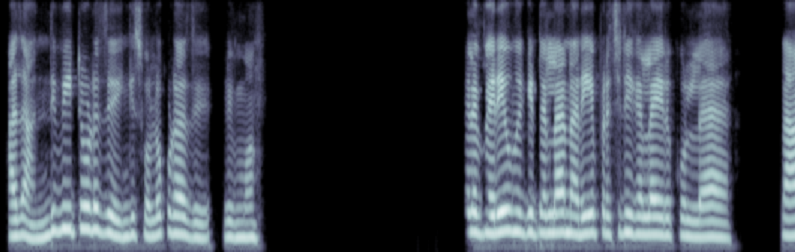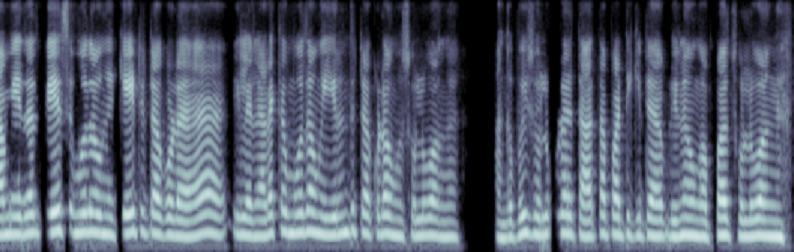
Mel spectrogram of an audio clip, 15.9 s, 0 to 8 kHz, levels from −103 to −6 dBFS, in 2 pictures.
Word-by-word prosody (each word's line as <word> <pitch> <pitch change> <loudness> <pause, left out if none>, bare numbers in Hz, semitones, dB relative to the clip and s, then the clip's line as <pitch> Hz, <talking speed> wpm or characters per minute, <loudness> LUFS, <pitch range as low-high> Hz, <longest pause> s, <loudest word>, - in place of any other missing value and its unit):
அது 200 +2 +1
அந்த 180 +7 -1
வீட்டோடது, 270 -3 +2
இங்க 195 +3 -1
சொல்லக்கூடாது 210 -2 0 0.2
அப்படிம்பான். 180 -1 -3 2.0
சில 245 0 +3
பெரியவங்க 245 +2 +6
கிட்டலாம் 235 0 +3
நிறைய 220 +2 +4
பிரச்சனைகள்லாம் 220 -1 +1
இருக்குல, 195 -2 -2 0.8
நாம் 205 +2 +3
ஏதாவது 225 +2 0
பேசும்போது 240 -1 +3
அவங்க 220 -2 0
கேட்டுட்டா 230 -1 +2
கூட, 200 -1 +1 0.6
இல்ல 210 -1 -1
நடக்கும்போது 230 +3 -1
அவங்க 225 -3 0
இருந்துட்டா 235 0 -2
கூட, 220 - -2
அவங்க 200 -2 -3
சொல்லுவாங்க, 200 -2 -2 0.5
அங்க 175 +1 -3
போய் 220 +1 -1
சொல்லக்கூடாது 220 +1 -3
தாத்தா 190 +4 -1
பாட்டி 215 0 -1
கிட்ட, 205 0 -1
அப்படின்னு 195 +1 -1
அவங்க 190 -2 +1
அப்பா 210 +2 +2 0.2
சொல்லுவாங்க. 190 0 +2
215 Hz, 130 wpm, -23 LUFS, 195-230 Hz, 2.0 s, பெரியவங்க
